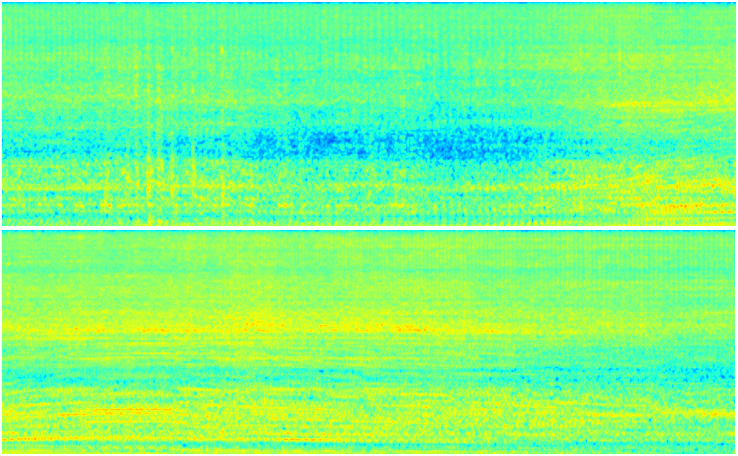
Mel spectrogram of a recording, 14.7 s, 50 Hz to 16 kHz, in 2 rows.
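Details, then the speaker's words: 1993 Club Car golf cart single-cylinder gas engine, after carburetor clean, plug clean and battery charge; steady putt rising in pitch as it revs. Pedal shut-off is bypassed (wide open), so the engine keeps running when the gas pedal is released. "yeah most golf carts when you uh lift your foot off the gas yeah motor shuts down but i have that bypassed on this end it is wide open so the motor the motor doesn't turn off so it keeps pushing a little bit when you uh when you let go of the gas pedal"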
